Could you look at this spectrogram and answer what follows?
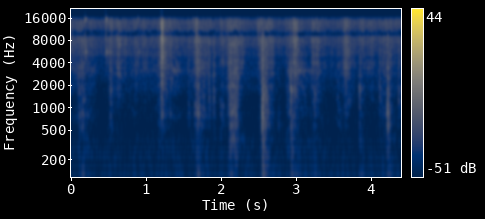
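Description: Wooden spatula knocking and scraping against a nonstick frying pan while cooked rice is stirred and broken up for fried rice: irregular light taps, about two a second.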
